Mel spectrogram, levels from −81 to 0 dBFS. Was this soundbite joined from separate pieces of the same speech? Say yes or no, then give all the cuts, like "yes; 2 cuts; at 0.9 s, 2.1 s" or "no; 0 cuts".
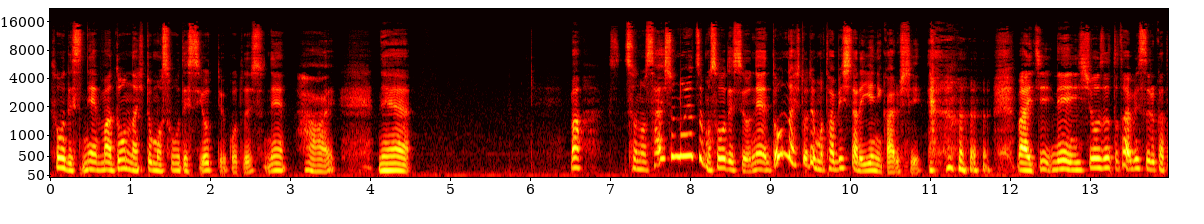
no; 0 cuts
